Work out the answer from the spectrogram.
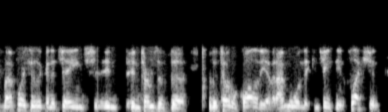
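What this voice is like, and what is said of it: Nasal Southern drawl. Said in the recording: “this nasally southern drawl that I've got is not going anywhere ... the grating voice”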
